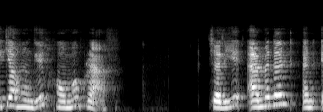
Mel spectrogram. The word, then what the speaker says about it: एमिनेंट: Imminent, एमिनेंट almost same है बोलने में।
